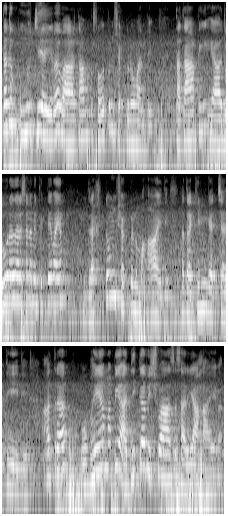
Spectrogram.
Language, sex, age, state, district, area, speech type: Sanskrit, male, 18-30, Telangana, Hyderabad, urban, spontaneous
